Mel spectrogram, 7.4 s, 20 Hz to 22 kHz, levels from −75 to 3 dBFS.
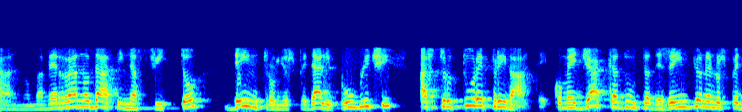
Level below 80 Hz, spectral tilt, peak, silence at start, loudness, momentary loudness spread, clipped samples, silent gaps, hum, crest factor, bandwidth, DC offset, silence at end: -62 dBFS; -11 dB/octave; -2 dBFS; 0 s; -22 LUFS; 7 LU; under 0.1%; 2.13-2.24 s, 4.07-4.19 s, 5.50-5.54 s; none; 20 dB; 4.1 kHz; under 0.1%; 0 s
